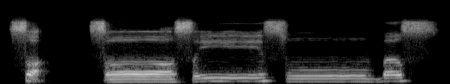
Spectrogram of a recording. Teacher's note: Jadi so itu tempat keluarnya di ujung lisan ke bawah. Tapi sifatnya itu membuat pangkal lisan naik ke atas. Jadi yang ini ke bawah, pangkal lisannya ke atas.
